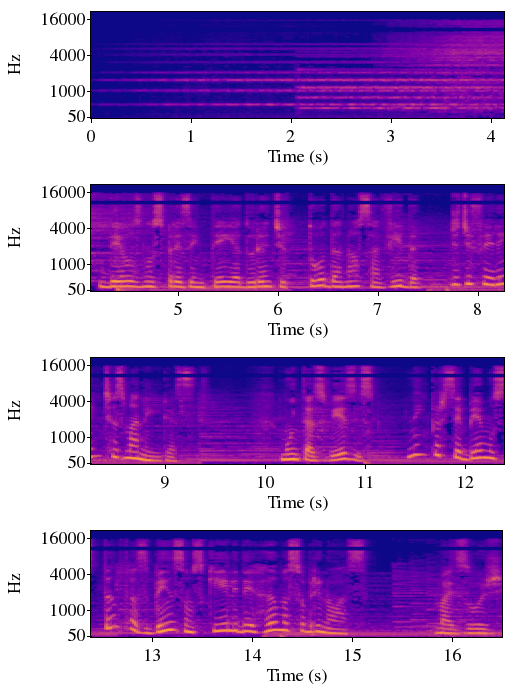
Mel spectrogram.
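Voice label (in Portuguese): Evangélica Aniversário de Irmao, female, telemensagens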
